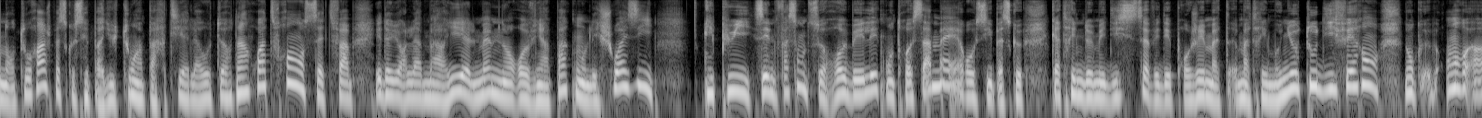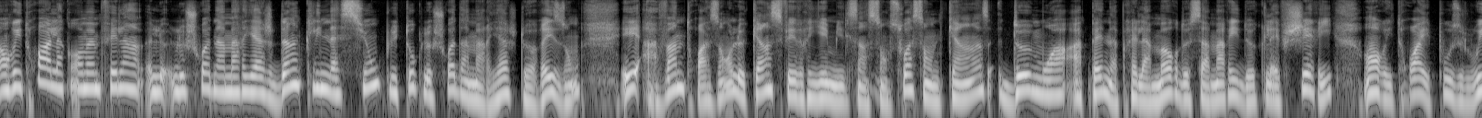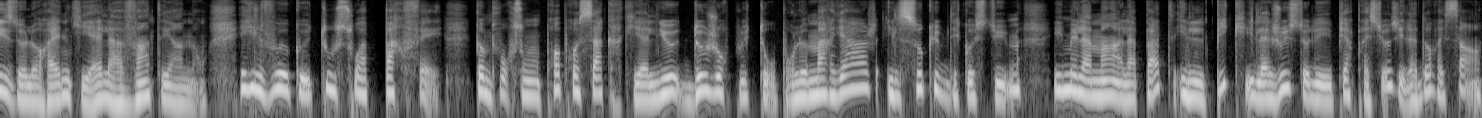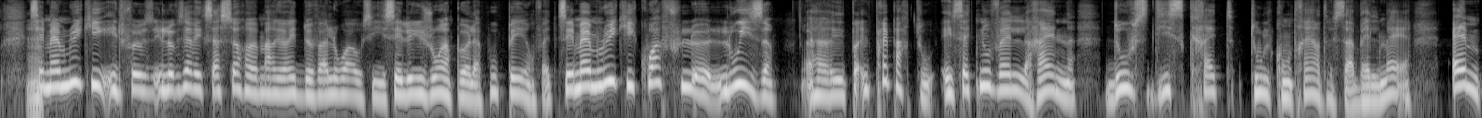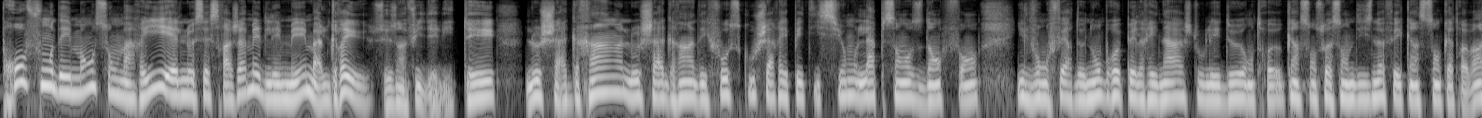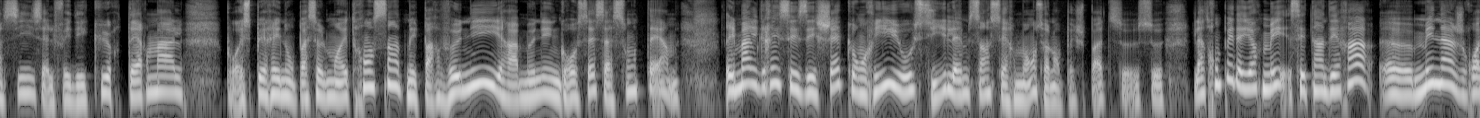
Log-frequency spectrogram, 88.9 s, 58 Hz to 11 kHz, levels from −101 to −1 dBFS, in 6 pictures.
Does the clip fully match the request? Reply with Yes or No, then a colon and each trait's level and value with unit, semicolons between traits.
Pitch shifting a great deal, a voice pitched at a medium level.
Yes: wide, 6.2 semitones; medium, 160 Hz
